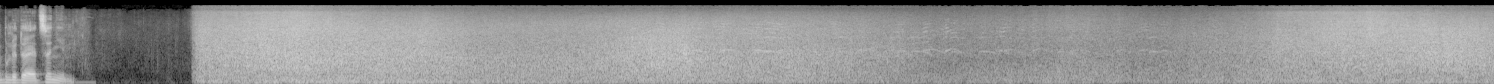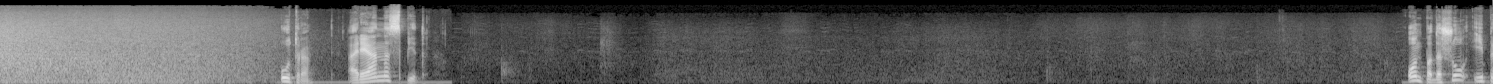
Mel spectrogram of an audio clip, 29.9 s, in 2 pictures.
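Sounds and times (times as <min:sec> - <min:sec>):
speech: 0:00.0 - 0:00.9, 0:17.8 - 0:19.3, 0:29.0 - 0:29.8
sea waves breaking on a shoreline: 0:01.9 - 0:17.8.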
